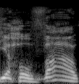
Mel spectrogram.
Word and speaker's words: Yehovah: But in the full form of the name, YHWH, it's Yehovah with the emphasis on the end, on the final syllable.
